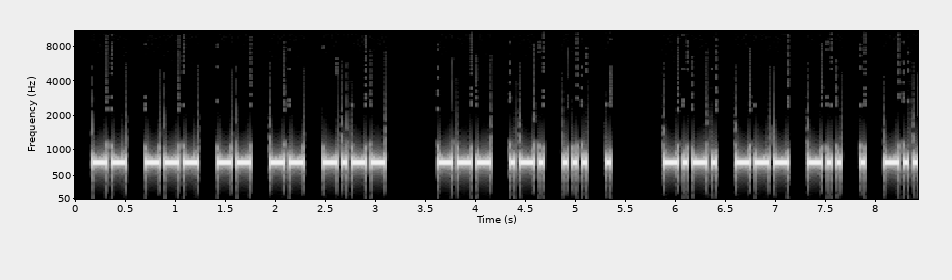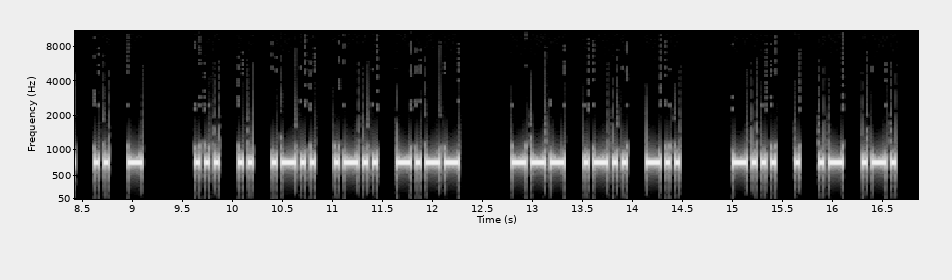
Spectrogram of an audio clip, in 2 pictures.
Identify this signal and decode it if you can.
Morse code, heard as a keyed tone, about 25 wpm, 750 Hz. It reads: MOMMY ORSE CODE DIT SILLY OLD BEAR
